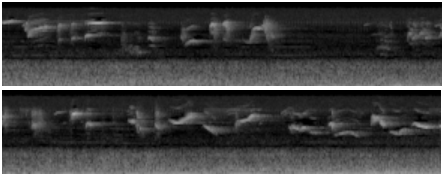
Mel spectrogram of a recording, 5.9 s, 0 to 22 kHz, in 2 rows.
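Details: Male Eurasian blackcap singing in a garden in Weener, East Frisia, far northwest Germany, April 2021: a fast, varied warble of high chirps and twittering notes, continuous over the whole stretch, with a low steady hum beneath.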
